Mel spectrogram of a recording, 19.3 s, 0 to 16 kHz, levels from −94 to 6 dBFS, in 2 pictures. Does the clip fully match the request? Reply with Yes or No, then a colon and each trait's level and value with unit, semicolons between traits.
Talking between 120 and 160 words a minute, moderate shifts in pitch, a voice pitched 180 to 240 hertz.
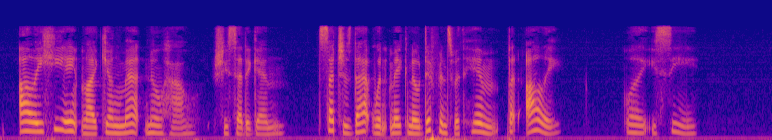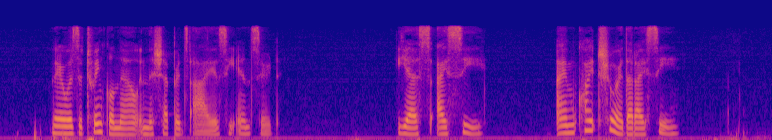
Yes: average, 140 wpm; average, 4.0 semitones; medium, 185 Hz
